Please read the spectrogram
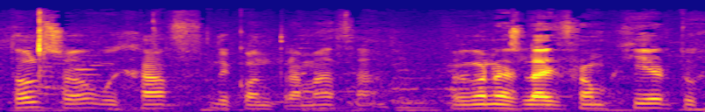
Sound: speaking in foreign language

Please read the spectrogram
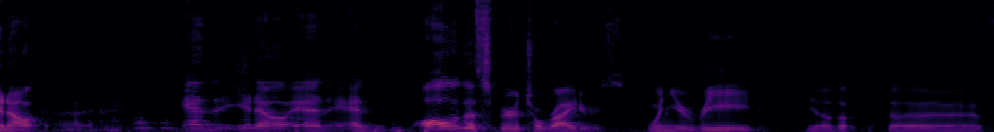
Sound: laughter

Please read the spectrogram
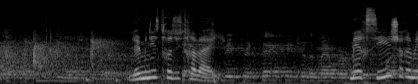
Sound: applause

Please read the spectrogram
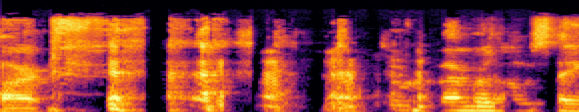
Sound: laughing

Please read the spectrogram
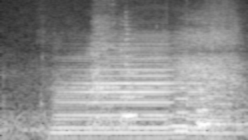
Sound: scoffs

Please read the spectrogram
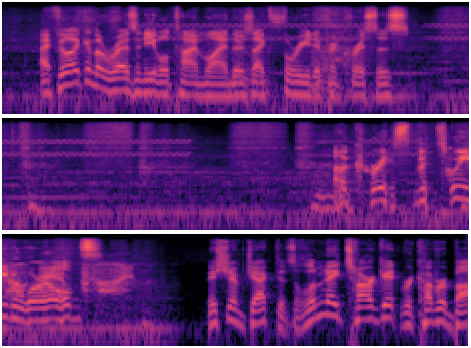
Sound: laughs

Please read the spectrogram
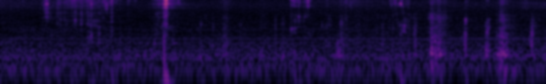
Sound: salad smacking

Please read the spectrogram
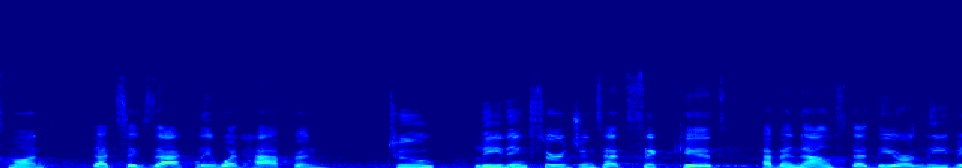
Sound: none

